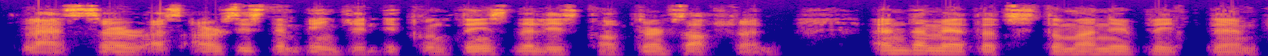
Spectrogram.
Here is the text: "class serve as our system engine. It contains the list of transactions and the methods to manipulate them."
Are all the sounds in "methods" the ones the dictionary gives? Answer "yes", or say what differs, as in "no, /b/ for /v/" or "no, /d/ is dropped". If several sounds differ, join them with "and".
no, /t/ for /θ/ and /s/ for /z/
